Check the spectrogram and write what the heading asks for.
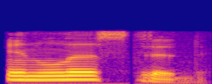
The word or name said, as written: enlisted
